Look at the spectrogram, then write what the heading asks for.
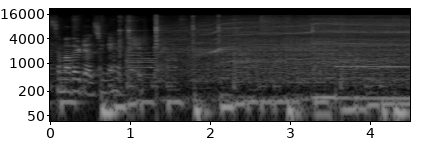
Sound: mixer whirring

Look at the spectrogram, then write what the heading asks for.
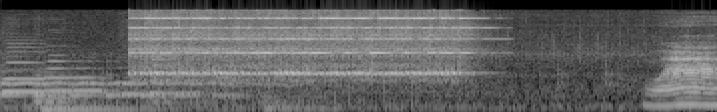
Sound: timer rings

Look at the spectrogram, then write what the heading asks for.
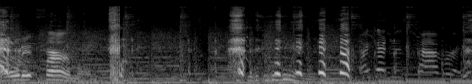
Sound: laughing

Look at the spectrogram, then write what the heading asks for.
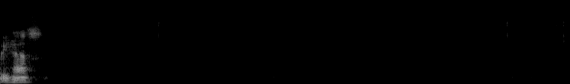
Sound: mouse clicking

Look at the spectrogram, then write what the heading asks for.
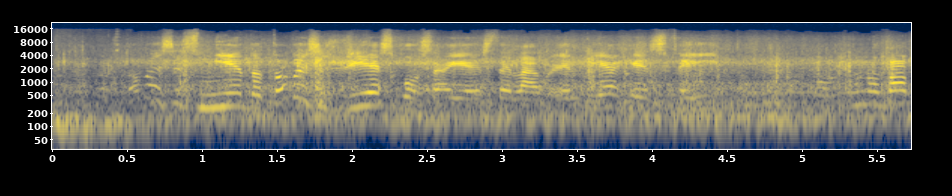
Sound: speaking in foreign language

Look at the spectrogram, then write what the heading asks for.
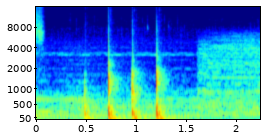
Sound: knocking

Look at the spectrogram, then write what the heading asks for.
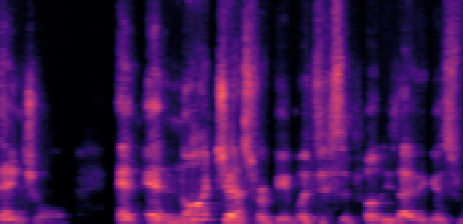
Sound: chuckling

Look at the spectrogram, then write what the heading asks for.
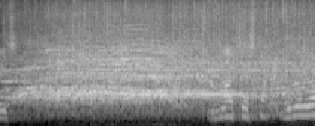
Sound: applause

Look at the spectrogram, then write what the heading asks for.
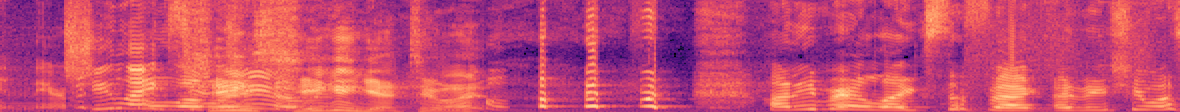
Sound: laughs

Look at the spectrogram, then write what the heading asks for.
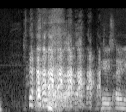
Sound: people laughing

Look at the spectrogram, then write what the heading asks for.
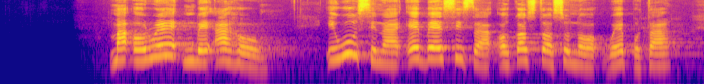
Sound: speaking in Igbo

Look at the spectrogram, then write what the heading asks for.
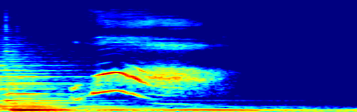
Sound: gasps

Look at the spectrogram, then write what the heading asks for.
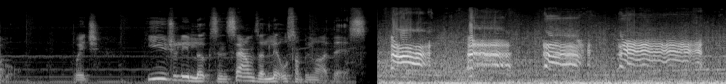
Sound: aaarrrrgggghhhhhh

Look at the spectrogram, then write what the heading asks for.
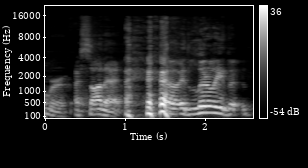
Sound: laughs

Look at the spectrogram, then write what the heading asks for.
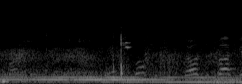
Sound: bat cracking

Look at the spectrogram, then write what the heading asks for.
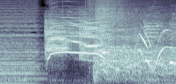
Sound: scream

